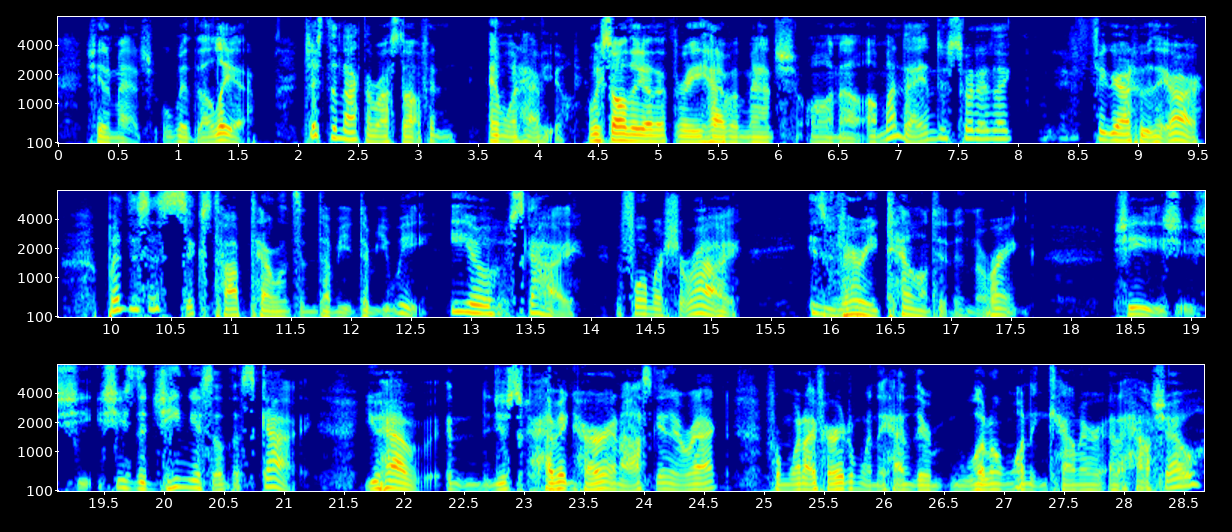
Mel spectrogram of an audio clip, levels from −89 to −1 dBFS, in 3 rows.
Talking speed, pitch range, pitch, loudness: 195 wpm, 120-165 Hz, 135 Hz, -33 LUFS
